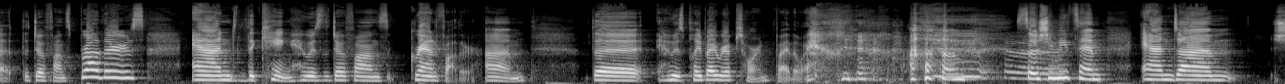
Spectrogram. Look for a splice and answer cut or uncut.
cut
